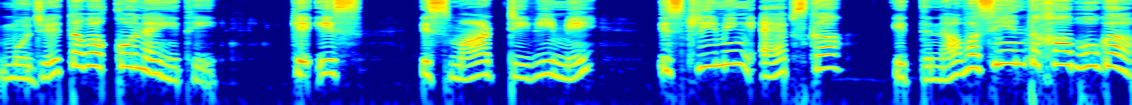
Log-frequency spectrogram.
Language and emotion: Urdu, surprised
